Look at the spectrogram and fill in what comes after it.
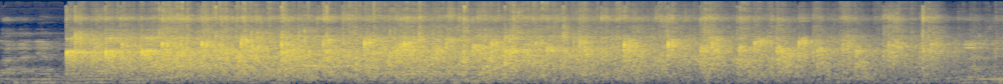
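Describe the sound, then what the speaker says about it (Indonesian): Loud, dense applause erupts suddenly from an audience at an Indonesian BPD inauguration ceremony and continues steadily for several seconds, with no speech over it. "mari kita beri tepuk tangan yang meriah"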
